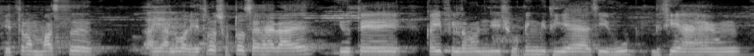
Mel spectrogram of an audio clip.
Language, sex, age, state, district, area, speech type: Sindhi, male, 30-45, Delhi, South Delhi, urban, spontaneous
